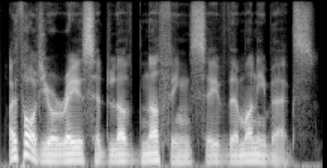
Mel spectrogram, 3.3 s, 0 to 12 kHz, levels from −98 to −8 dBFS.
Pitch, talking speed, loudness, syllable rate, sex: 95 Hz, 185 wpm, -18 LUFS, 4.6 syllables/s, male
